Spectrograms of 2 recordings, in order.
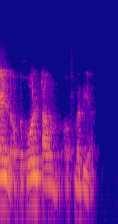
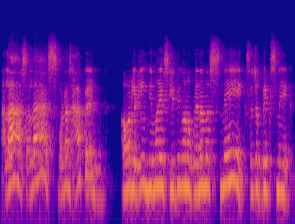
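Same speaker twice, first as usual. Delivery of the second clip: mock alarm; 6 semitones higher than usual. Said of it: "They were screaming".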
